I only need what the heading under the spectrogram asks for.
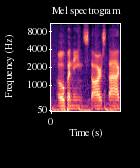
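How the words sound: It is said in a robot voice.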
